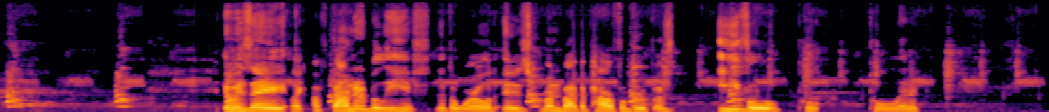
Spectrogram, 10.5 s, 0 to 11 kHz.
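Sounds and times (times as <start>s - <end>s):
dog barking: 0.0s - 0.4s, 1.2s - 1.5s, 5.3s - 5.6s, 6.3s - 6.6s
speech: 2.3s - 9.6s.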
